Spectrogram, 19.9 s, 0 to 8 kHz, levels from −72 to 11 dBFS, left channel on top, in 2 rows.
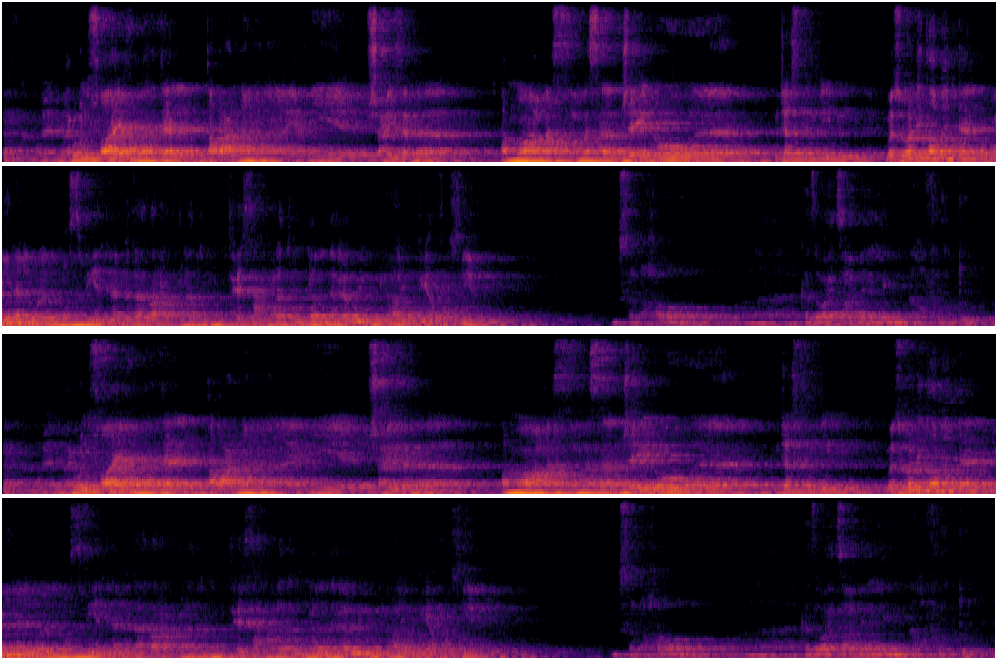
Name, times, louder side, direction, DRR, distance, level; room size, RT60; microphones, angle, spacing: voice 1, 0.0-4.6 5.0-8.5 8.8-14.8, left 1 dB, 80° left, -2 dB, 1.5 m, -24 dB
voice 2, 16.0-19.7, right 1 dB, 20° left, -5 dB, 1.7 m, -33 dB
13.5 x 8.7 x 3.1 m, 3.0 s
head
